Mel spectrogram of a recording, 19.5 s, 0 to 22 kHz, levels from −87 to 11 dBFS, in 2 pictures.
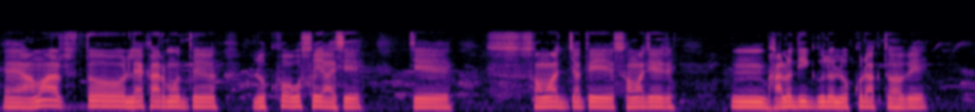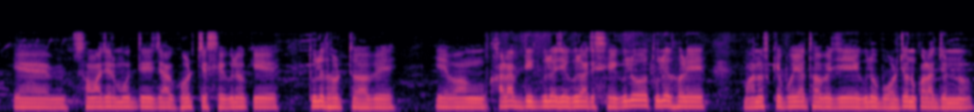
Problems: none marked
